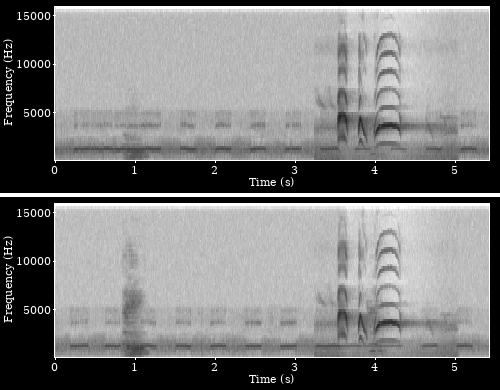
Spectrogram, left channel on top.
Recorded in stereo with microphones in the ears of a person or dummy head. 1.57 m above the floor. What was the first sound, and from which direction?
A shout, 80° right.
